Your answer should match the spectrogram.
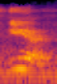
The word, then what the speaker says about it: heir: HEIR, H silent है, E तो एयर, एन एयर, इसके आगे भी एन आएगा।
